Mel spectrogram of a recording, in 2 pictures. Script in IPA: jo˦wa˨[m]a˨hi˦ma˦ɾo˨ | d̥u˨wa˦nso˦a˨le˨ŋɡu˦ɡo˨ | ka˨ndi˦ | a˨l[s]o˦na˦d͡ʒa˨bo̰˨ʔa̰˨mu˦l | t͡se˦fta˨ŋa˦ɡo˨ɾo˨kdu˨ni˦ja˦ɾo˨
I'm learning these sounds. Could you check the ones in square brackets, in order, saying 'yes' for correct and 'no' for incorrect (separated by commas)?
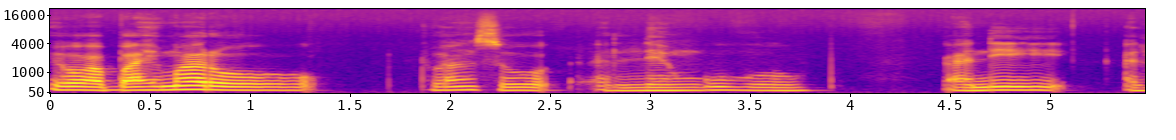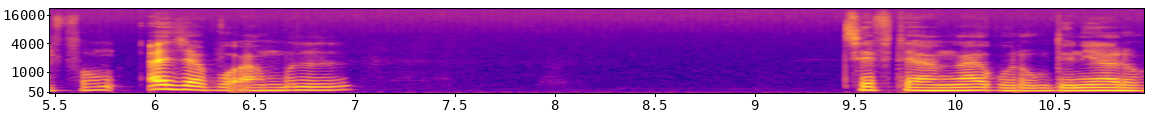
no, no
